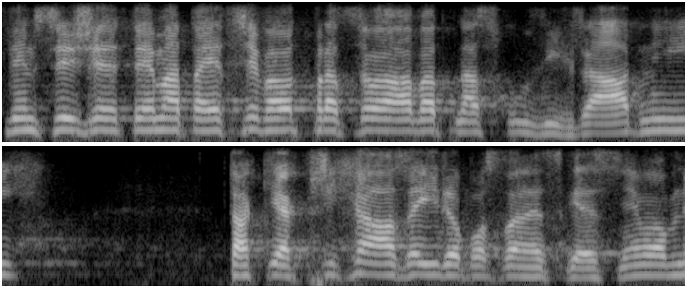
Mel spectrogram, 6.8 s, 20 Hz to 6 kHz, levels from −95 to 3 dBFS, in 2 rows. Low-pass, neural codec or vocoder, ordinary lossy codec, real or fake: 5.4 kHz; codec, 16 kHz, 4 kbps, X-Codec, HuBERT features, trained on general audio; Opus, 16 kbps; fake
